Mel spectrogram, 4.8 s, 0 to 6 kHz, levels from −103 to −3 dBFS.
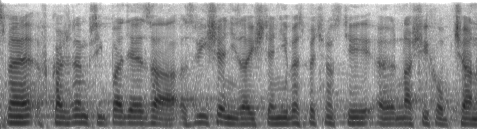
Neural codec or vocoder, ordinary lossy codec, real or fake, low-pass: none; AAC, 48 kbps; real; 5.4 kHz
